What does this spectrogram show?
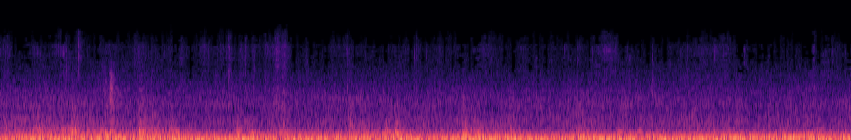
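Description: Steady low rumble of a Tokaido Shinkansen train running at low speed, heard from inside the passenger car.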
